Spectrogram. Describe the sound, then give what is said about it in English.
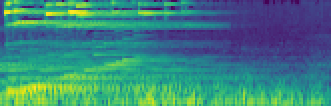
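Wind chimes ring out with bright, high metallic tones that shimmer and fade over a couple of seconds, above a steady low rumbling background. “What do you do when the clouds roll in, when the wind chimes clang and the weather vanes spin?”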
